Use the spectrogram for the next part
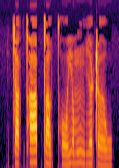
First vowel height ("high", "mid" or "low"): low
